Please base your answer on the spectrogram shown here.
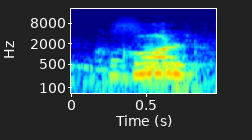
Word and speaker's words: colle: Colle. Et- Colle. La comme ça. colle. Oui, c'est la Colle. colle. Et le son? Colle. Colle. Colle. Donc là, la lettre C, on la prononce K.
